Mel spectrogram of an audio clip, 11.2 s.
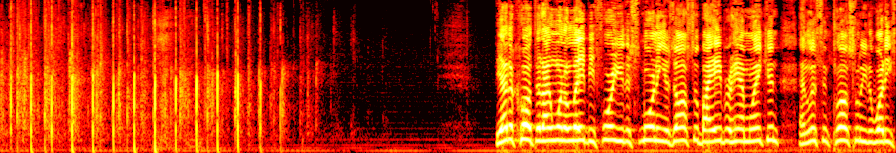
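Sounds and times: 
audience applause: 0.0 - 4.2
speech: 6.2 - 11.1.

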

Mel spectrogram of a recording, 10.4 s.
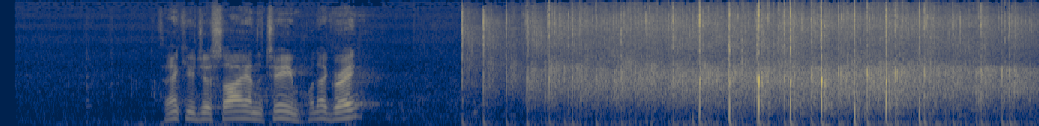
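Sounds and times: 
speech: 1.6 - 3.7
crowd applauding: 4.6 - 10.3
one person's loud sharp handclaps: 4.6 - 10.3.

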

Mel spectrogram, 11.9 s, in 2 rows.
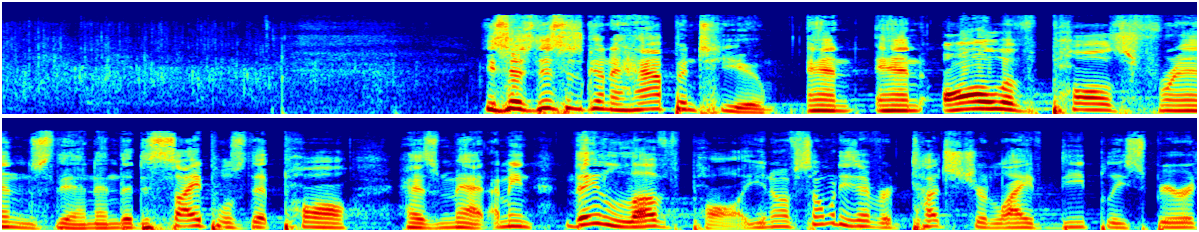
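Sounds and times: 
audience applause: 0.0 - 2.4
speech: 2.4 - 11.9.

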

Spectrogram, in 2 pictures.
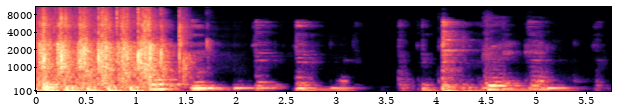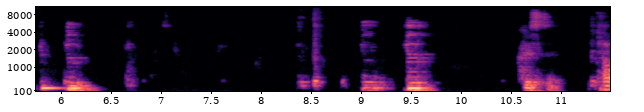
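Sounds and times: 
hands clapping: 0.0 - 1.8.

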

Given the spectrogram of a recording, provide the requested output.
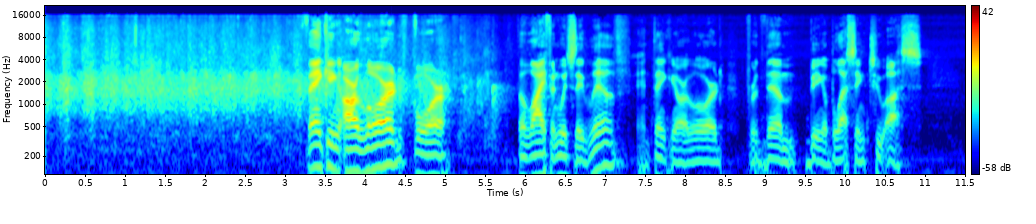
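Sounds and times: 
audience applauding college graduates: 0.0 - 5.8
speech: 3.3 - 5.1, 5.9 - 11.0.

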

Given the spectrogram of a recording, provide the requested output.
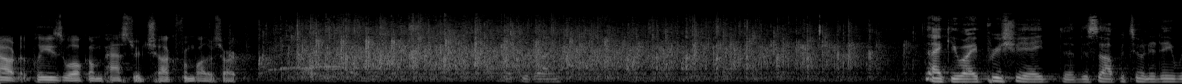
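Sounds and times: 
speech: 0.0 - 2.9, 5.2 - 5.8, 9.2 - 11.8
audience applause: 2.6 - 9.4.

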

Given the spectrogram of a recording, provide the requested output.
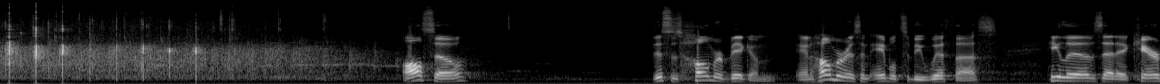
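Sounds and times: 
audience applause welcoming a Bison football team player: 0.0 - 4.2
speech: 4.0 - 4.8, 6.5 - 11.5.

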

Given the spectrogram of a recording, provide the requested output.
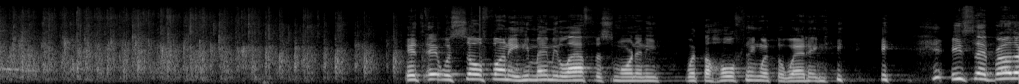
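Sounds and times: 
crowd applauding: 0.0 - 4.6
speech: 4.0 - 10.1.

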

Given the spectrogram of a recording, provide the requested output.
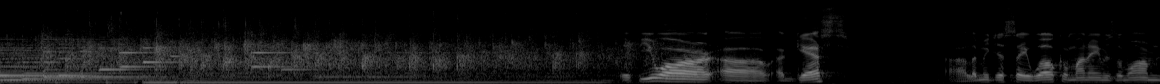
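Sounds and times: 
sustained keyboard or organ tones: 0.0 - 6.0
audience hand clapping: 0.0 - 7.2
speech: 6.4 - 8.5, 9.6 - 11.6.

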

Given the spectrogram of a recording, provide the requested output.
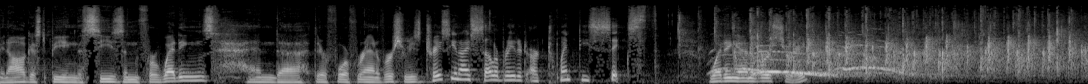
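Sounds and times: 
speech: 0.0 - 8.3
audience applause: 7.0 - 10.8.

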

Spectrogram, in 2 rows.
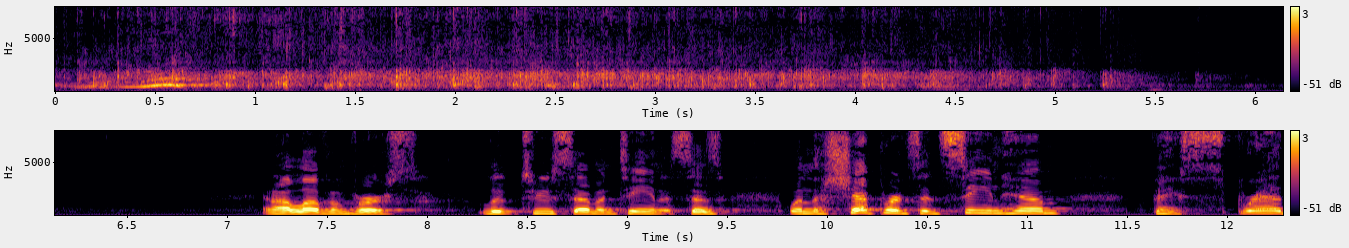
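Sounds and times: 
audience applause: 0.0 - 5.8
speech: 7.2 - 12.2.

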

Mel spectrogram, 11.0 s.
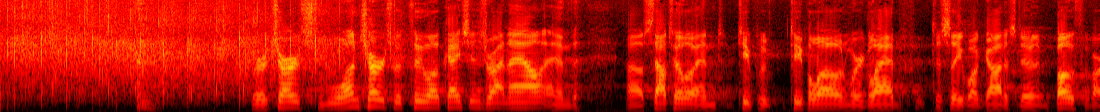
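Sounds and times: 
audience clapping in praise: 0.0 - 4.1
speech: 2.5 - 10.9.

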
